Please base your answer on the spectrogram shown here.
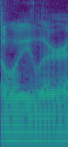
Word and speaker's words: Euler: another one of these project oiler I think it's pronounced oiler I learned that you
